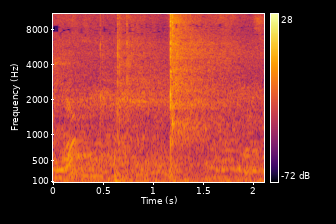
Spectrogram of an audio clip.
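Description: Indistinct voices of people in a large room, with one sharp click a little over a second in.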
